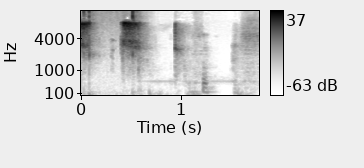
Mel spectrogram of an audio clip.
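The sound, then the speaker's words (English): Five sharp finger clicks in an uneven, halting rhythm, attempting the snapping beat of the Addams Family theme. Each snap is crisp and fairly loud, with short gaps and no talking. “I failed at clicking so hard there.”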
